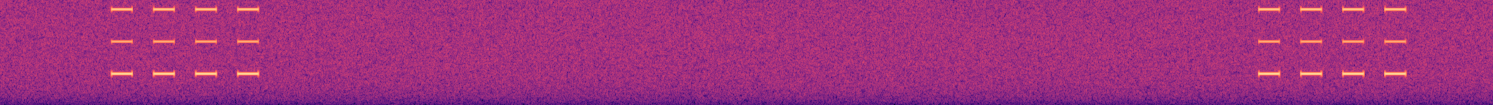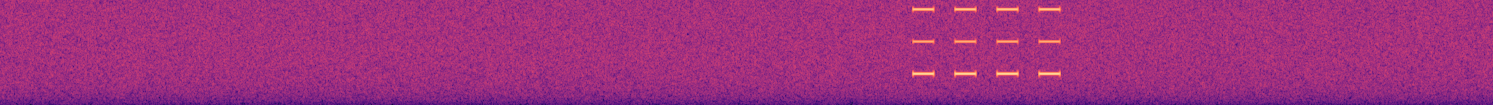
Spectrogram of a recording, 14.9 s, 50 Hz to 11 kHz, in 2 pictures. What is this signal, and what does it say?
Alarm pattern, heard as an alarm's beeps, played three times, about 3350 Hz. Temporal four. Carbon monoxide.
